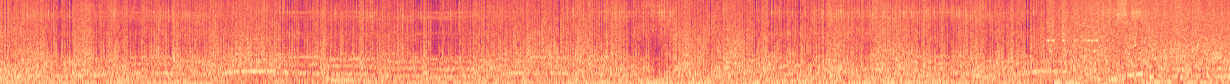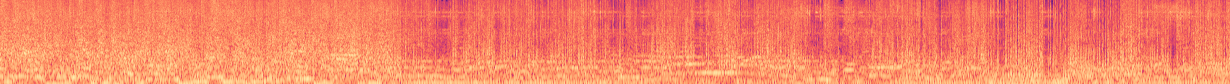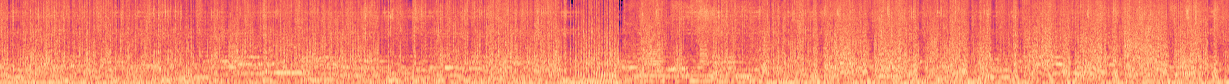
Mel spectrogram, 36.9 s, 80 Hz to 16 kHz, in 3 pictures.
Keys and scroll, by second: 16.1 Page_Down.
